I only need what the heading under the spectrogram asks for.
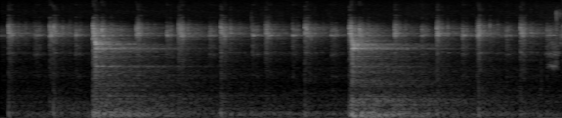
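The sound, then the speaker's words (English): Layered tambourine samples, EQ'd to give a sleigh bell frequency, play together in a steady, repeating rhythm, bright jingly shimmer on every hit with a couple of heavier accented strikes standing out. No voices. “Yeah, this is all the tambourines together.”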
